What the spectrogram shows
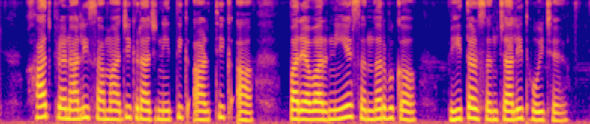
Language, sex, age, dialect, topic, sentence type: Maithili, female, 31-35, Eastern / Thethi, agriculture, statement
